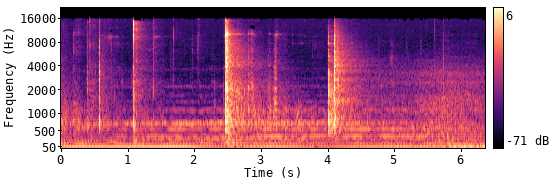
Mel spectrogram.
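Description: Soft background music with long held notes, over which small hard clicks and knocks of a hex driver and the car's parts being handled sound several times; the sharpest is about halfway through, and another comes about a second later.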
